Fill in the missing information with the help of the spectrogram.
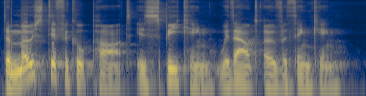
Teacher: Stress most difficult, speaking and overthinking. Keep the rest connected.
